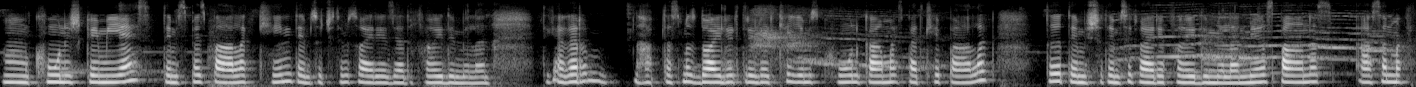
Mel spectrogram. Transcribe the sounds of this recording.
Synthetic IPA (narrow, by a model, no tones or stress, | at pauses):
kʰuːnɨʃkəmiaːsʲt̪ɐmispʲɐzʲpaːlɐkʰːeːnt̪emʲsɐt͡ʃʰu̥t̪ɐmisʋaːɾjazʲjaːd̪afəːjd̪imilɐnt̪ikʲɐɡɐɾ | ɦɐp̚t̪ɐsmɐsɖaːjleʈt̪ɾileʈkʰejemiskʰuːnkaːmaːsʲpʲɐd̪ʲkʰepaːlɐk | t̪ɨt̪emist͡ʃʰut̪ɐmisit̪ʲʋaːɾjaːfʰəːjd̪imilɐnmiɐspaːnɐsaːsɐnmɐ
